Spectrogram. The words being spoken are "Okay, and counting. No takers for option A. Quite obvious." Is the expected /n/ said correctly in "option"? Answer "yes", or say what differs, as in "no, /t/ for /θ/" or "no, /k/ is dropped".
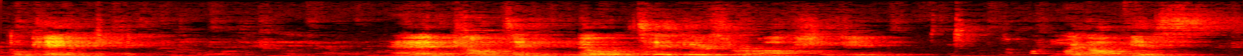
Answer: no, /n/ is dropped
